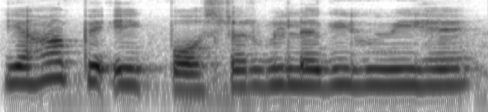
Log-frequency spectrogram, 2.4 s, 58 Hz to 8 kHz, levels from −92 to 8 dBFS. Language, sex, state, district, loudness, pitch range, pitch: Hindi, female, Jharkhand, Ranchi, -16 LUFS, 190-200 Hz, 195 Hz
